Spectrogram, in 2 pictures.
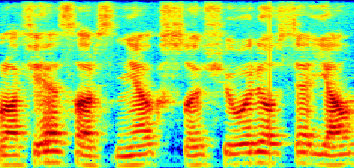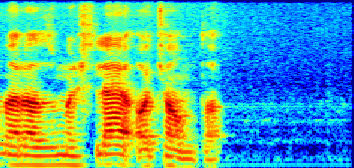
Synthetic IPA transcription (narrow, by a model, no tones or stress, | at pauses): pɾɔfʲesɔɾsʲnʲeksɔɕuɾʲilˠsʲajawnɔɾɐzmɨʃlʲajɛʔɔt͡ʃɔmt̪ɔ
